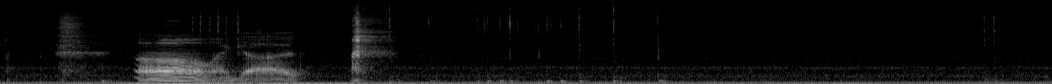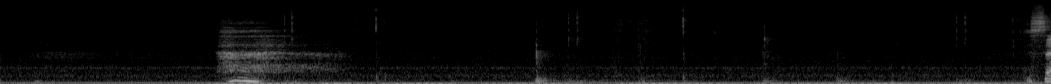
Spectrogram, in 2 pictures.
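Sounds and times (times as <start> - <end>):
low steady hum: 0.0 - 21.0
man sighing: 0.6 - 2.9, 12.7 - 14.1.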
